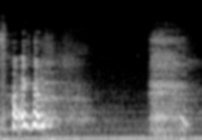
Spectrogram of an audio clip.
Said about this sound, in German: Ich musste gerade gähnen, das sah witzig aus.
